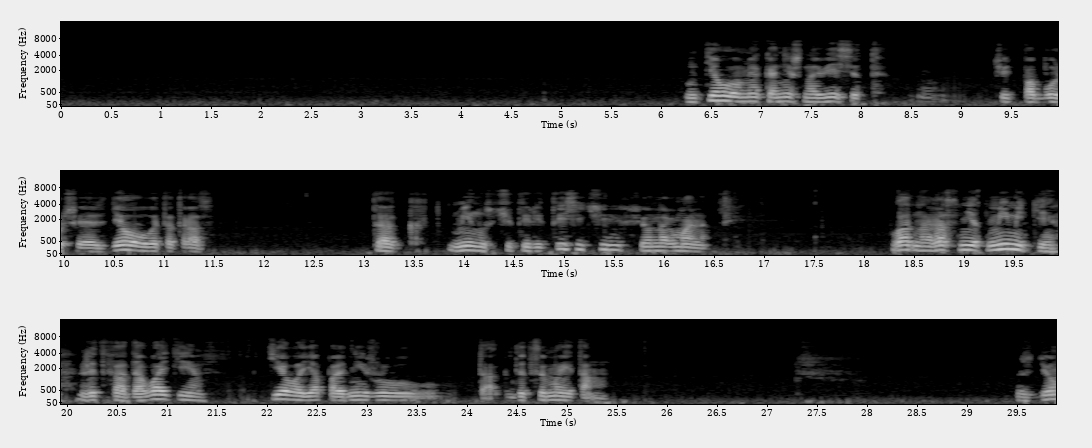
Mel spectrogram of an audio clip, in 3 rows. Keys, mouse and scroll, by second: 15.3 KP_1, 16.3-16.7 scroll down 2, 17.0 shift+middle click, 17.8-18.3 scroll up 4, 18.5 shift+middle click, 21.6 click, 22.9 click, 25.7 click.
